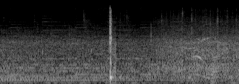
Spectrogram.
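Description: Ballpark crowd noise under a steady low hum, with a single sharp crack about a second in as a pitched baseball reaches home plate.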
